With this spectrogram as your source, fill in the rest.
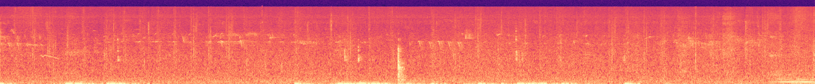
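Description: Footsteps crunch over dry grass and dirt.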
